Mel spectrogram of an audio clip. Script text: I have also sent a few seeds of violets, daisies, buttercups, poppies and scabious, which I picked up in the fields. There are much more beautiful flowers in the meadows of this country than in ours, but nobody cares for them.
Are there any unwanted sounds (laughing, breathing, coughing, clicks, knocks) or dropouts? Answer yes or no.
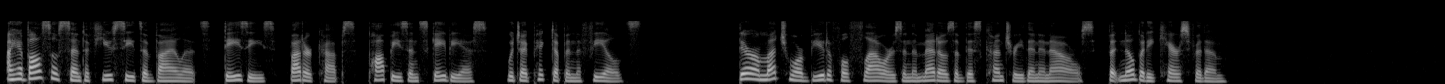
no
